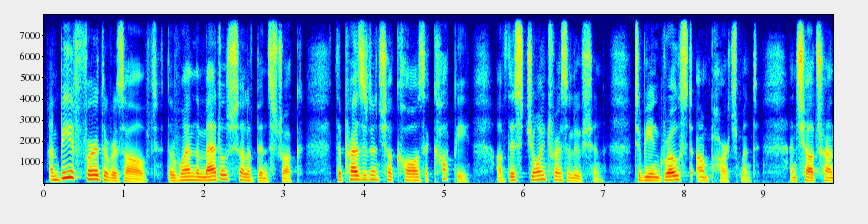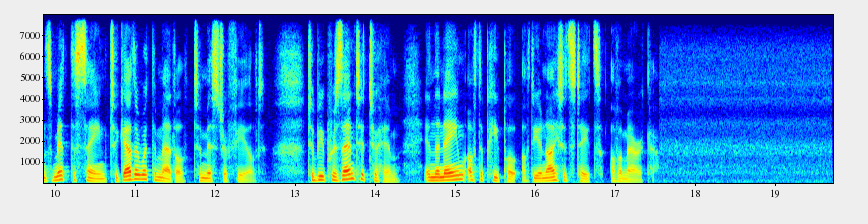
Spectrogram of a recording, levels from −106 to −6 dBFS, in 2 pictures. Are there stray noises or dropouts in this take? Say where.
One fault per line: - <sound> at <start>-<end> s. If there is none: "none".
none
